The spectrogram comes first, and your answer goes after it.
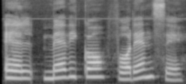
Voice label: medico forense, Spanish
